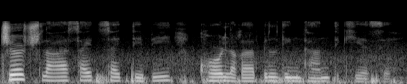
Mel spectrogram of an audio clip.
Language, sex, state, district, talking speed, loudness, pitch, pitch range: Nagamese, female, Nagaland, Dimapur, 175 wpm, -19 LUFS, 170 Hz, 155-180 Hz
